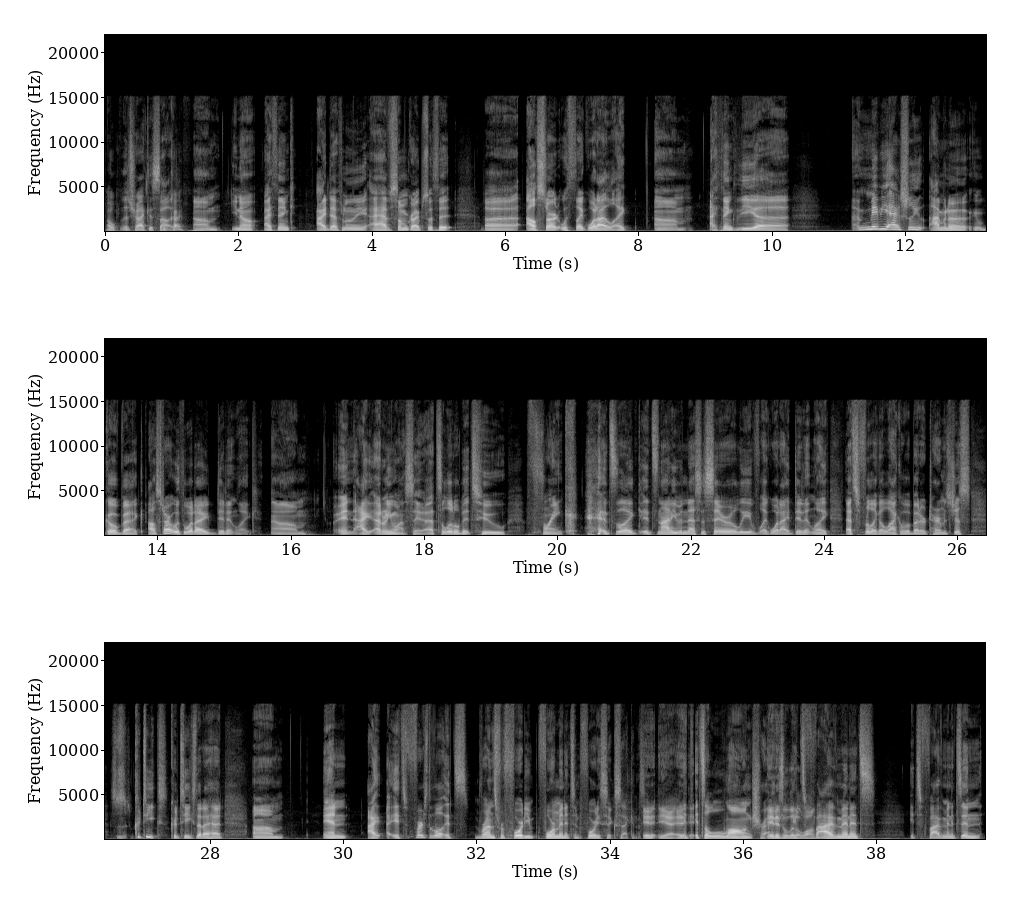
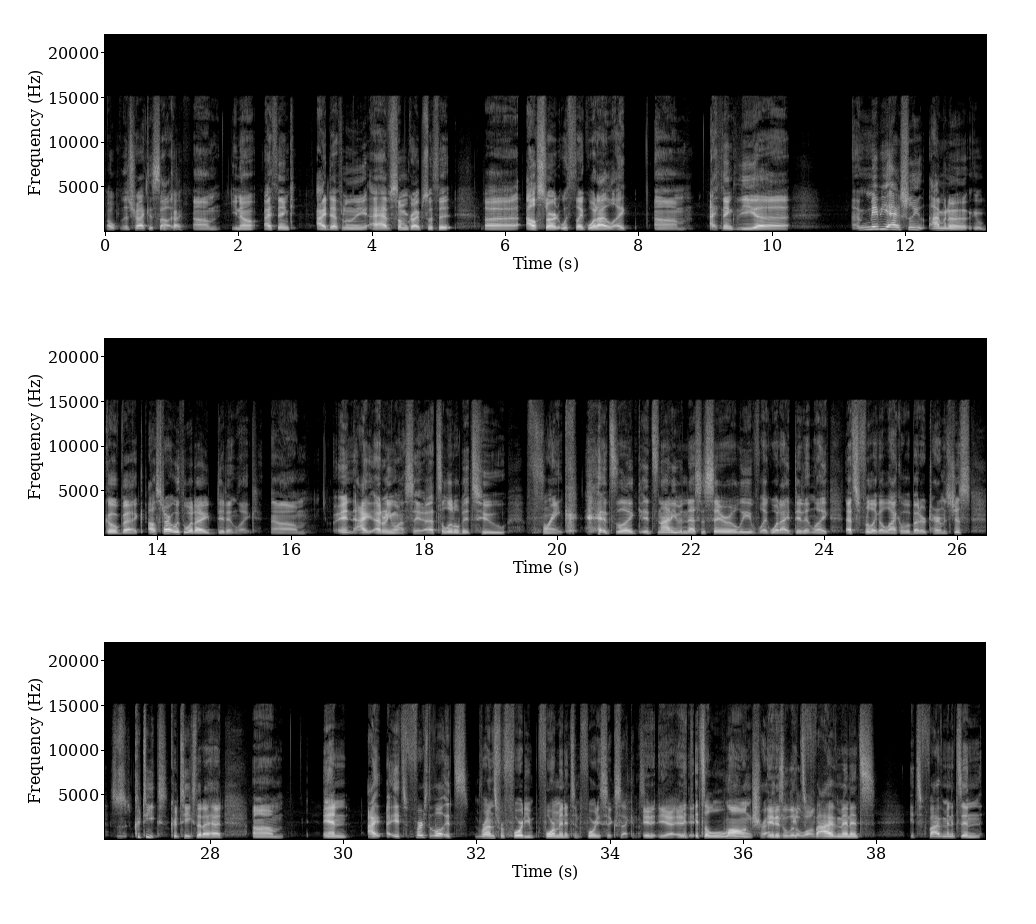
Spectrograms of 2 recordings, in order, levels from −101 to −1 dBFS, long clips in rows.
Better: first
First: none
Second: thin; somewhat; fading below 350 Hz

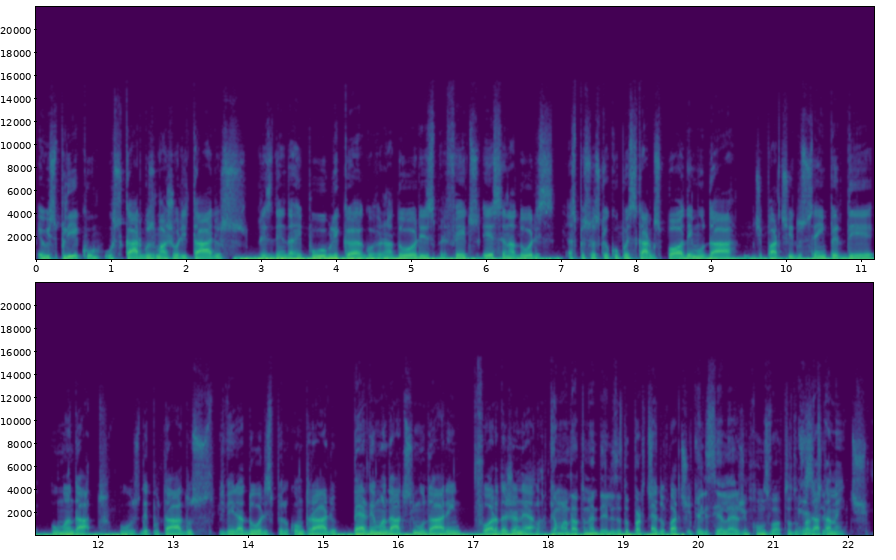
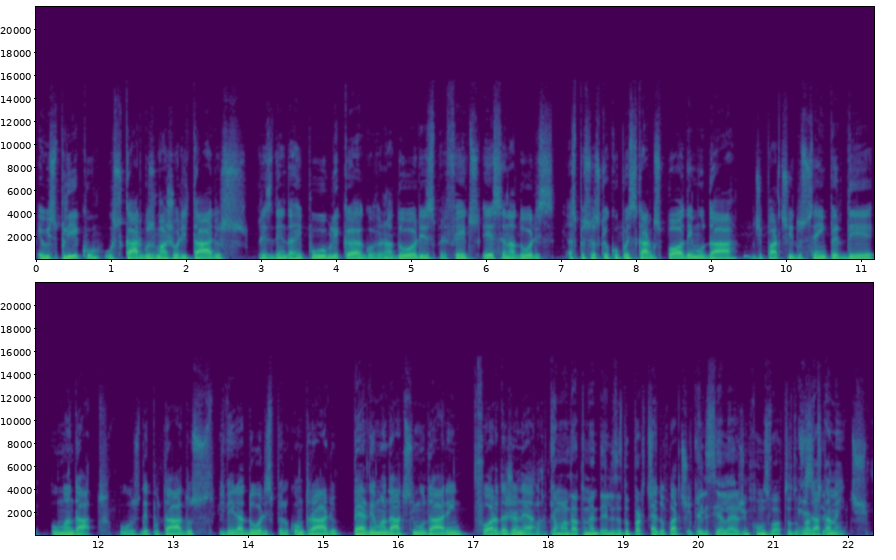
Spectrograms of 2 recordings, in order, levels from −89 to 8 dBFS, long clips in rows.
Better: second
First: low rumble; faint; from 2.5 to 7 s, from 8.5 to 12 s and from 15 to 20 s; 20 dB below the speech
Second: none

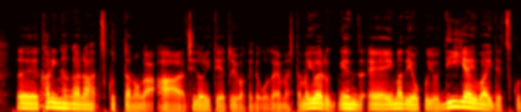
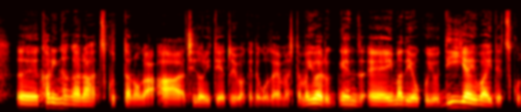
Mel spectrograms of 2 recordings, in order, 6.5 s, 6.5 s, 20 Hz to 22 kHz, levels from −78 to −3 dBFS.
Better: first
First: none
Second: thin; very; fading below 400 Hz

